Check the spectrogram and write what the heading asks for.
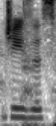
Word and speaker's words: GSIS: I honestly had to refresh Stat Jesus for, by the way, guys, that's actually what it's called. Like our media stats that we get, it's called G-S-I-S and it's pronounced Jesus.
